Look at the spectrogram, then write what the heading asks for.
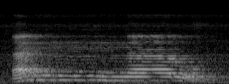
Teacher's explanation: An-naru, alif lam pada an-naru, alif lam al-syamsiyah, nun yang bersatu, wajib al-gunnah, wajib dengan dua harakat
